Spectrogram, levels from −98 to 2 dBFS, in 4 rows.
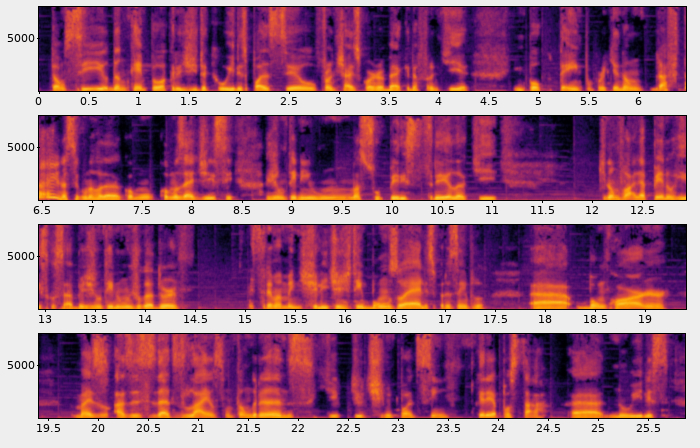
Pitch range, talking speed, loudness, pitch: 90-120 Hz, 195 wpm, -18 LUFS, 105 Hz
